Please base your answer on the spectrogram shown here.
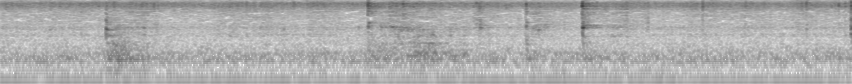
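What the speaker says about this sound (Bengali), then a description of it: "ফ্রাই বসিয়েছি পেঁয়াজ এতে আদা লঙ্কা রসুন" Chopped onion with ginger, chilli and garlic frying in a pan gives a continuous hissing sizzle over a low hum, with a few light clicks of a stirring spoon.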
